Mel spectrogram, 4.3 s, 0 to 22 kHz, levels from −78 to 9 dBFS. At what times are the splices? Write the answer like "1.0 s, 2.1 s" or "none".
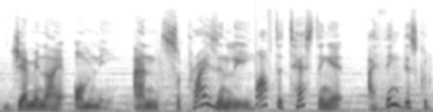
1.2 s, 2.6 s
